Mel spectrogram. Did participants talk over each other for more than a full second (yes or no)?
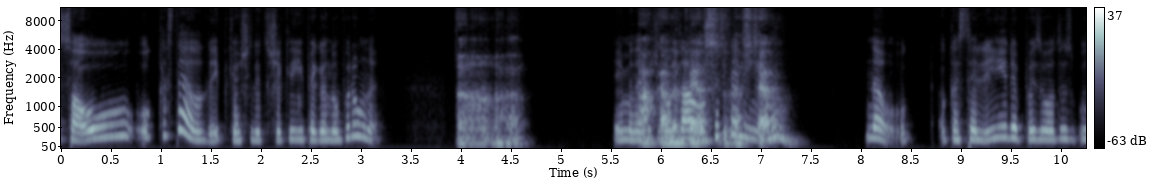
yes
